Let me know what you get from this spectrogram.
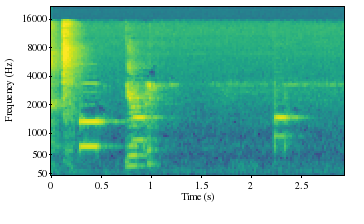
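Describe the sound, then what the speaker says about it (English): Touch-tone phone keypad beeps as a PIN is keyed in, three short dual-tone presses spaced apart with quiet gaps between them, clear and close with no talking. "Your touch-tone phone. Please enter your PIN number."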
